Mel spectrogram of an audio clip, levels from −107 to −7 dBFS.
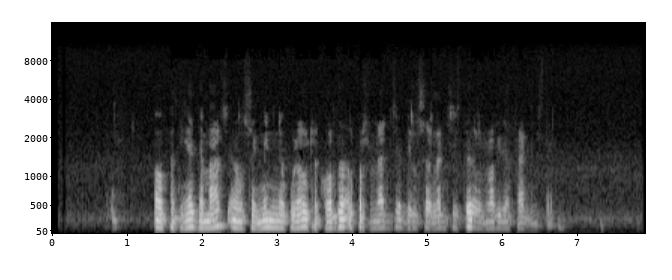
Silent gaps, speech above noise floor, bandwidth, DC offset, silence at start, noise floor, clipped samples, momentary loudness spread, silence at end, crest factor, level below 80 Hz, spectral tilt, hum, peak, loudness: none; 38 dB; 4 kHz; under 0.1%; 0.8 s; -72 dBFS; under 0.1%; 14 LU; 1.25 s; 20 dB; -72 dBFS; -11 dB/octave; none; -14 dBFS; -34 LUFS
